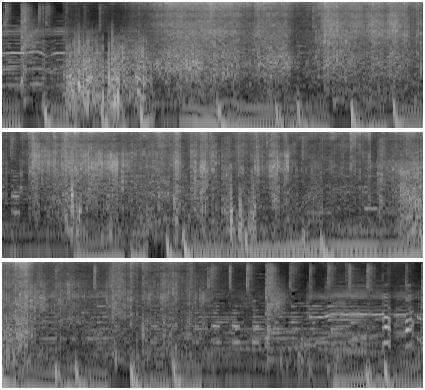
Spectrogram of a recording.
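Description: Rushing wind on the microphone and the hiss of skis sliding over snow from a camera carried down a ski slope, with background music underneath.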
